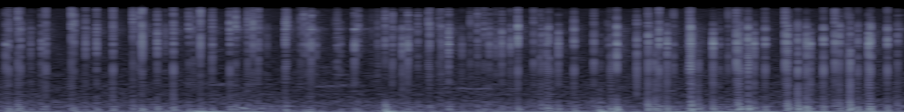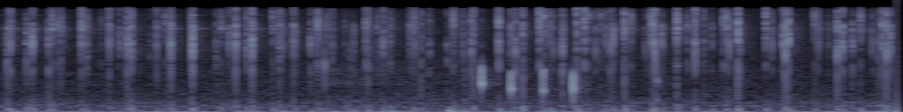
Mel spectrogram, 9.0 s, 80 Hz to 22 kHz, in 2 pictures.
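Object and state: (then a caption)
Glass candle jar tapped and scratched with nails. A yellow candle in a glass jar, filled with wax, is tapped and scratched on its rim and sides with long yellow nails. Quick clicking taps and scratchy strokes run throughout over a steady low hum near 74 Hz. Brief brighter tones rise near the end.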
